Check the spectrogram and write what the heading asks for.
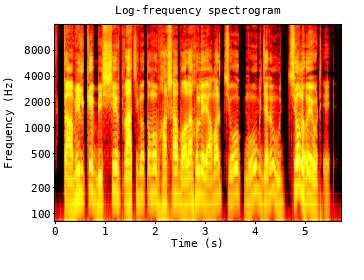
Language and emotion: Bengali, happy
